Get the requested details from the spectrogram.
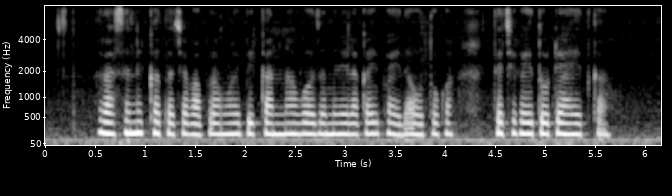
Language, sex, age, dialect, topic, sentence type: Marathi, female, 25-30, Northern Konkan, agriculture, question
